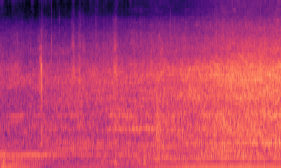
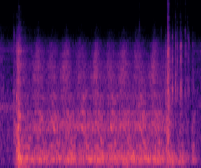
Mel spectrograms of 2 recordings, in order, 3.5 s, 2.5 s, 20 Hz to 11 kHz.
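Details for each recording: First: Carbureted VAZ-2109 that cranked but would not start unless fuel was hand-pumped, now starting after the fix: steady fast beat, revs climbing smoothly without misfire; normal running. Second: VAZ 2109 with carburetor, charged battery and good spark: starter spins evenly for about two seconds but the engine never fires; crank no-start from fuel supply fault, since it starts only when fuel is hand-pumped with the fuel pump.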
